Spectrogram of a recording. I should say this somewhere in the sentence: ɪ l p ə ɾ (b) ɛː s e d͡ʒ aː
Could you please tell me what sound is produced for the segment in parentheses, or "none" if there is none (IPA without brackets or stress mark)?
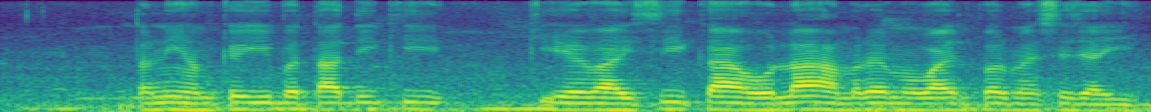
m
